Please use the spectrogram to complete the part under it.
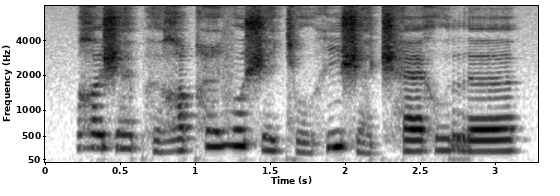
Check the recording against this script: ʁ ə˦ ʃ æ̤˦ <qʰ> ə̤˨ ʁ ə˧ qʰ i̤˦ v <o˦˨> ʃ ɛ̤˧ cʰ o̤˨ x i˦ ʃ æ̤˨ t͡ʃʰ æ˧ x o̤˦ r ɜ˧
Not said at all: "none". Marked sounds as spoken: pʰ, o˦

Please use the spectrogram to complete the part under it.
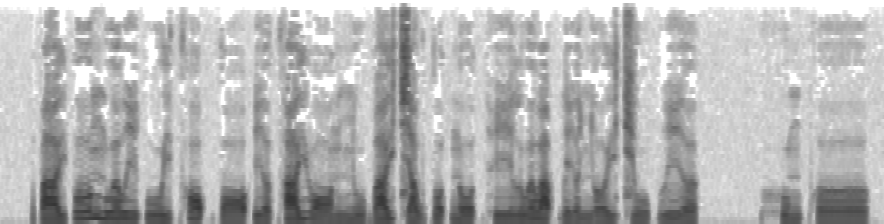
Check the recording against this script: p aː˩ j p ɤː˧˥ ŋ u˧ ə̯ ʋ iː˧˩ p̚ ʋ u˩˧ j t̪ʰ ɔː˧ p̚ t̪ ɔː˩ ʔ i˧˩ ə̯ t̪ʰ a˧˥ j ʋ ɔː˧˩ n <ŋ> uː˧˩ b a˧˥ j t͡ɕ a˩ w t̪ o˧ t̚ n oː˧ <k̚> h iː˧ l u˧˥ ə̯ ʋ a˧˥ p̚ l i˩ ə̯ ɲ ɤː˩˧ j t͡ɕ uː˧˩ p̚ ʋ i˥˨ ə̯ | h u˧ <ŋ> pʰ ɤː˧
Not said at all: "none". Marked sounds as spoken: ɲ, t̚, ŋ

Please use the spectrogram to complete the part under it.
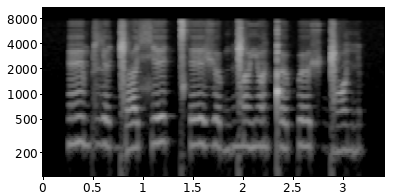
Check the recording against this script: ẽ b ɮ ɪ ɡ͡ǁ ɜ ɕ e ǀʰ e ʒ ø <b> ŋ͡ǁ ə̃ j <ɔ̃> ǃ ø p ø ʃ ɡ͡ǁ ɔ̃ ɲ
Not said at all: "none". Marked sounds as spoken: b, ə̃

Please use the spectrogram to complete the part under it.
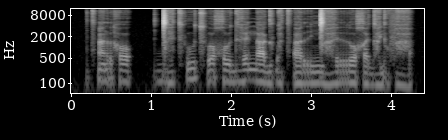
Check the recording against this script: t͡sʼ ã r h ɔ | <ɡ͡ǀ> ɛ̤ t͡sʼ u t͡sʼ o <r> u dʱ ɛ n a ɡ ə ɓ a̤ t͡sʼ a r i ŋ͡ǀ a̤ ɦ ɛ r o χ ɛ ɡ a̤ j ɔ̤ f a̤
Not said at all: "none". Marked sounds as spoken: ɡ͡ǀ, χ

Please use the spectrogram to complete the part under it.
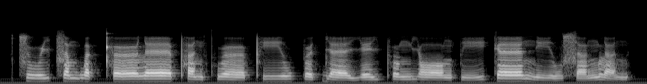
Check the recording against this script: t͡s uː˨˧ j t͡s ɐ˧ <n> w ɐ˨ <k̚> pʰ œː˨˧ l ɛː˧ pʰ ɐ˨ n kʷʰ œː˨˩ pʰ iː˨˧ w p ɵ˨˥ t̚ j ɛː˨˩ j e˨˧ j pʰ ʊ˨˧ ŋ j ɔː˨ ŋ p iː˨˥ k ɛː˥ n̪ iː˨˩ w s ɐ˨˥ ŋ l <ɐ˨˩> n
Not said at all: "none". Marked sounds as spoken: m, k̚, ɐ˨˩

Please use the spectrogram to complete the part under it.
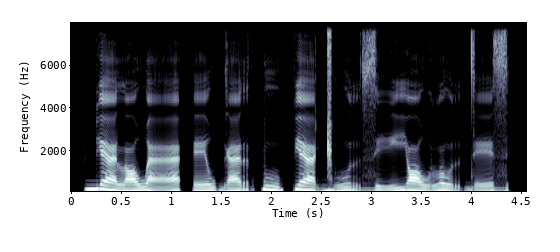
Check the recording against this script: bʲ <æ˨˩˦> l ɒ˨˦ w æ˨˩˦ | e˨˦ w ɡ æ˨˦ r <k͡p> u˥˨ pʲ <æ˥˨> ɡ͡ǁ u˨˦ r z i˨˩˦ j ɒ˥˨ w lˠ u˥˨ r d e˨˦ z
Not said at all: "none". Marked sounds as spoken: æ˥˨, k͡p, æ˥˨

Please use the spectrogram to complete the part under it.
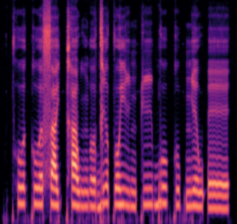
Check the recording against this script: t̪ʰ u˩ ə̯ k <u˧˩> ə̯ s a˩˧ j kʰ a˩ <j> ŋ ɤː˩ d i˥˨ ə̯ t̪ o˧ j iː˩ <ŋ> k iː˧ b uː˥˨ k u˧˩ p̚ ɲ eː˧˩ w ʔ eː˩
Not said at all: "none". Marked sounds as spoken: u˩, w, ŋ

